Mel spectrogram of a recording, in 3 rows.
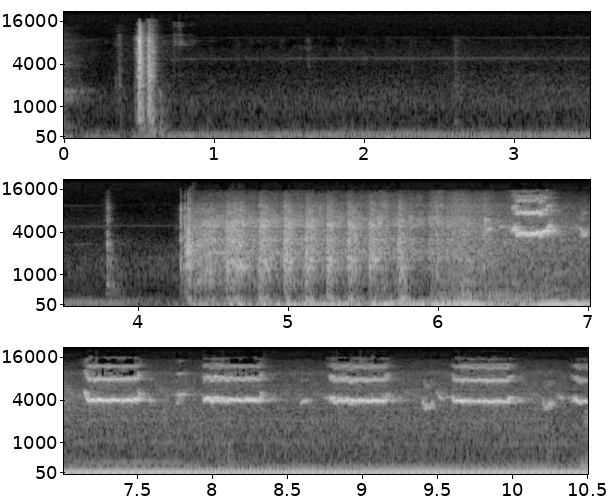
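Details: Mazda Miata with a 1.6-to-1.8 engine swap, first start on jack stands: it cranks, catches and idles with a sharp high chirp about every two-thirds of a second from a squeaky accessory belt, while the exhaust stays quiet and the idle is untuned.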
